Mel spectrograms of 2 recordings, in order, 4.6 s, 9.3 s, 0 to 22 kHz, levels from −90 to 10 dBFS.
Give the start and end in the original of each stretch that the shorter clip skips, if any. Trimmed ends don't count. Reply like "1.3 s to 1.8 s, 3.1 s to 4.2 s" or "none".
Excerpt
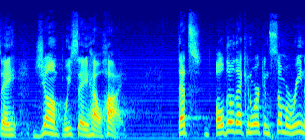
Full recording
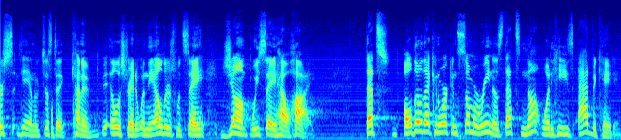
none

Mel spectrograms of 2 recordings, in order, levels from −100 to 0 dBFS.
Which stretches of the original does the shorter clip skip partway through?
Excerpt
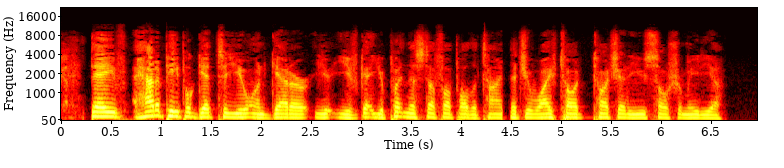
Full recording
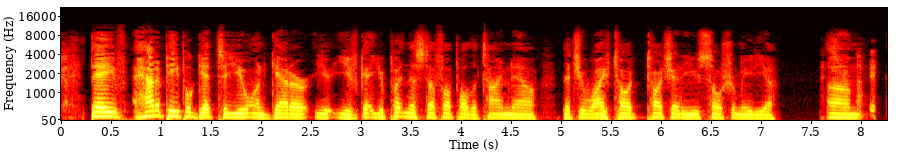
4.4 s to 4.9 s

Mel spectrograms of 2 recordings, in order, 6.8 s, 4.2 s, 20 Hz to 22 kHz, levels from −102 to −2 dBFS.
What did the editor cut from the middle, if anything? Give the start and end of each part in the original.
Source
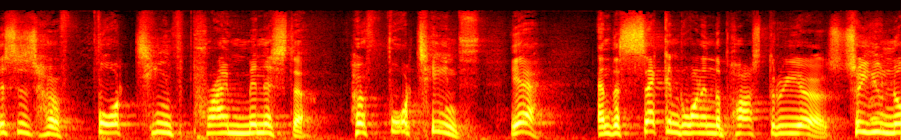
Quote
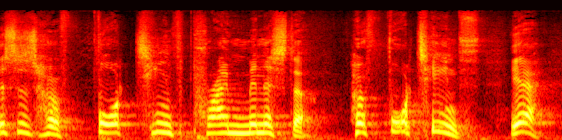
none

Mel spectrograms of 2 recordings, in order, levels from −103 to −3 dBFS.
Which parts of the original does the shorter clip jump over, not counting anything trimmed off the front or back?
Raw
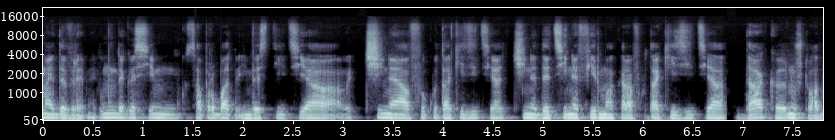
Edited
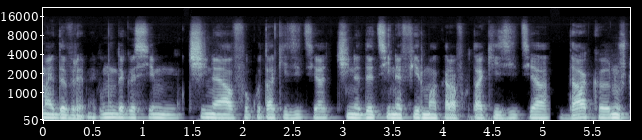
1.4 s to 3.2 s

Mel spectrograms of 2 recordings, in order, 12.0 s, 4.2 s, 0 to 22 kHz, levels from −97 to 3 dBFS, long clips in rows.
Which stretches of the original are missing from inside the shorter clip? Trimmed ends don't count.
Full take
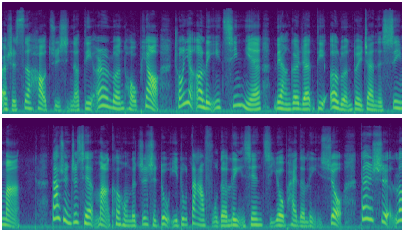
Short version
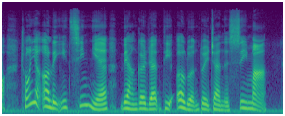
none

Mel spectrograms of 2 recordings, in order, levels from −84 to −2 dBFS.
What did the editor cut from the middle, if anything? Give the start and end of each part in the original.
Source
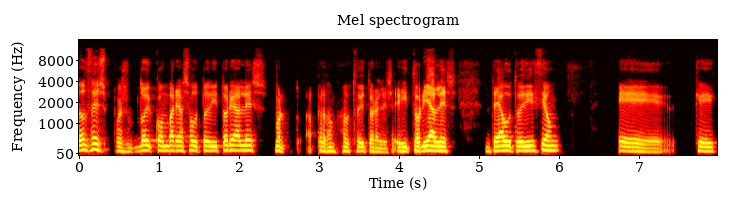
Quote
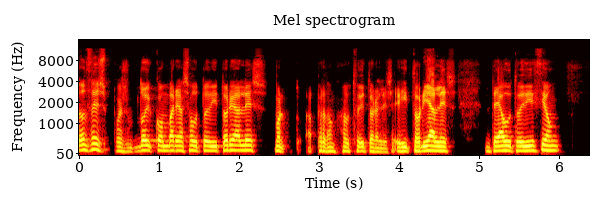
none

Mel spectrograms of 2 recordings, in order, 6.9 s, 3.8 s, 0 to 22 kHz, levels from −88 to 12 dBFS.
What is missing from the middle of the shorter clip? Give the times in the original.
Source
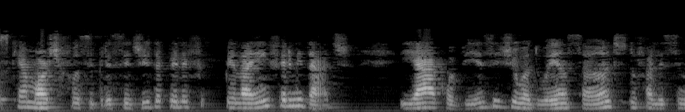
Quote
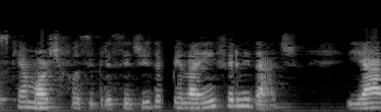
1.6 s to 2.1 s

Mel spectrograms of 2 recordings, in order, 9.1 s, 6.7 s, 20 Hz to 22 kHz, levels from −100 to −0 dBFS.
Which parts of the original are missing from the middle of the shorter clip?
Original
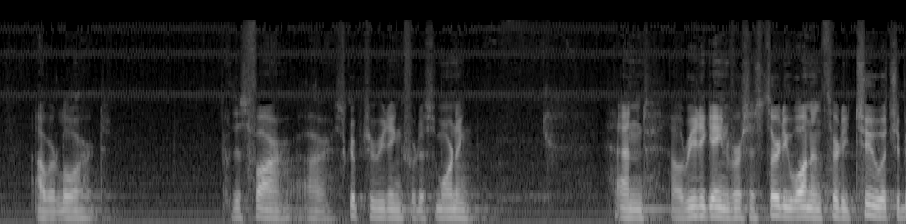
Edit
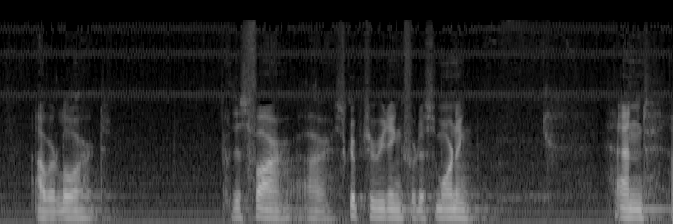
none

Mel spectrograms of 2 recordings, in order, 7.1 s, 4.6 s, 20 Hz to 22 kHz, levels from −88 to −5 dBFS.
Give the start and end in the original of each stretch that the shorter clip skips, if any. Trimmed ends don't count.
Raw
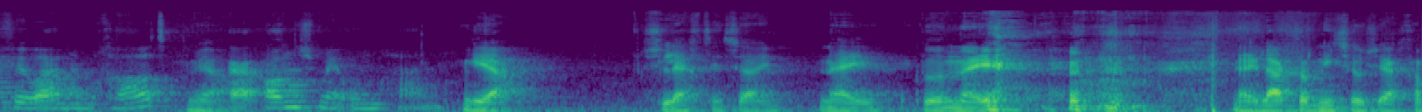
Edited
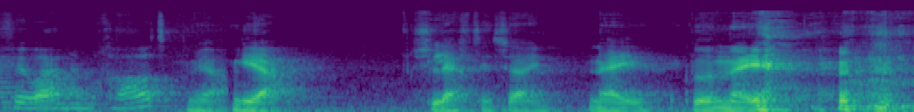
1.1 s to 2.3 s

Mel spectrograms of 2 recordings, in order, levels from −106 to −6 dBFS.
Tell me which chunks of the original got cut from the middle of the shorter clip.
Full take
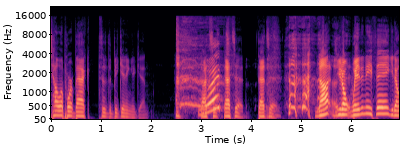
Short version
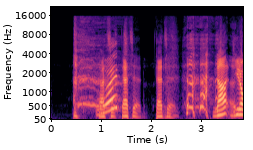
none

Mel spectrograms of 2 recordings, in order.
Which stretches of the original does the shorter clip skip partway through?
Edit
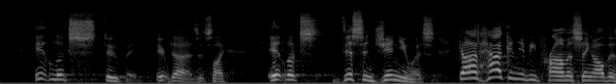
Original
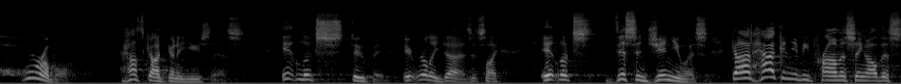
4.2 s to 4.4 s

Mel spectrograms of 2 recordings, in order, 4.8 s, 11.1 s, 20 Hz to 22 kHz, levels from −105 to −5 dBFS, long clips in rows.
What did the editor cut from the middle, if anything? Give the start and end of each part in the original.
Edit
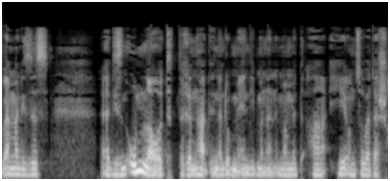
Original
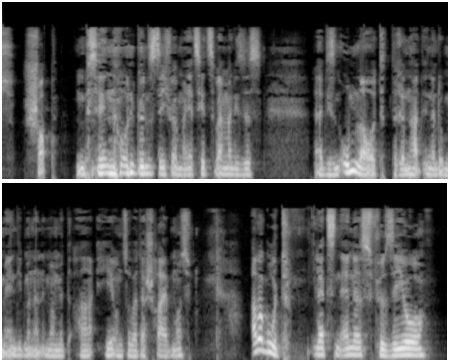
none

